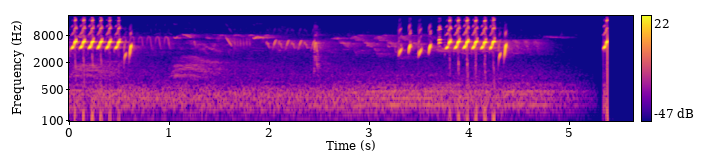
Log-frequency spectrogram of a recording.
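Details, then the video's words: Wild European goldfinch, known locally as Arous al-Turkman and Taqtaq Shouk; loud bright twitter with rapid repeated tinkling notes in two fast bursts, a quieter warbled passage between, ending on one sharp chirp. "صوت الحسون حسون ذهبي عروس التركمان طقطق شوك الحسون صافي من الطبيعة European goldfinch sound"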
